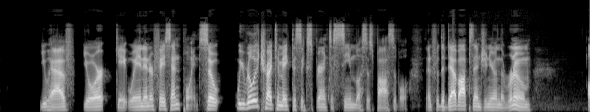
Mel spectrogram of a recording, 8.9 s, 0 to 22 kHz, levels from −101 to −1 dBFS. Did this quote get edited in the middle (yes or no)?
no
